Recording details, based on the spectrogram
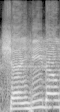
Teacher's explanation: Contohnya syahidallah, ketebalannya betul-betul tebal, ya, karena sebelumnya berharokat fathah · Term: tafhim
